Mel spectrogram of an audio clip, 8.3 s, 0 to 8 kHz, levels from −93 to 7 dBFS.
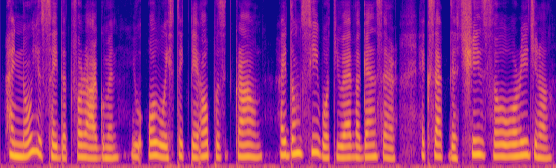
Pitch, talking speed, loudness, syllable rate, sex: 215 Hz, 180 wpm, -16 LUFS, 5.1 syllables/s, female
